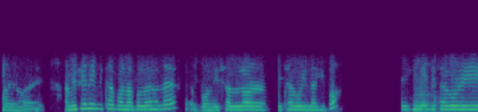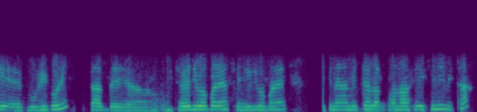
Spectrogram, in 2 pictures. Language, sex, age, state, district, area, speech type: Assamese, female, 60+, Assam, Darrang, rural, conversation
